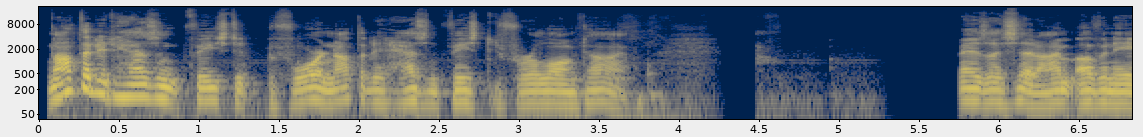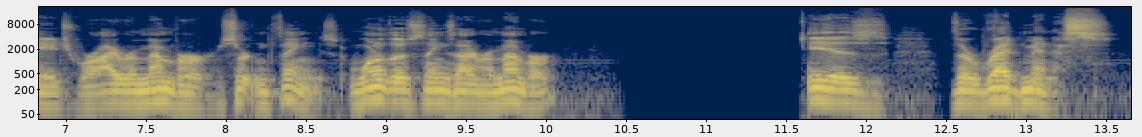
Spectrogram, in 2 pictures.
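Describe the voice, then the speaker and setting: A man in his fifties speaks in a fairly low voice, giving political commentary straight to camera. He talks in a measured, halting way, restarting phrases and leaning hard on key words. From United States. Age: 50s. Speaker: political vlogger. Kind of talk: casual spoken commentary.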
